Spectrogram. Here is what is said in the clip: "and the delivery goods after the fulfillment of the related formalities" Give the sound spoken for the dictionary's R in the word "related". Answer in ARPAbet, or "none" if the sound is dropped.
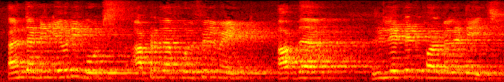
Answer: R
